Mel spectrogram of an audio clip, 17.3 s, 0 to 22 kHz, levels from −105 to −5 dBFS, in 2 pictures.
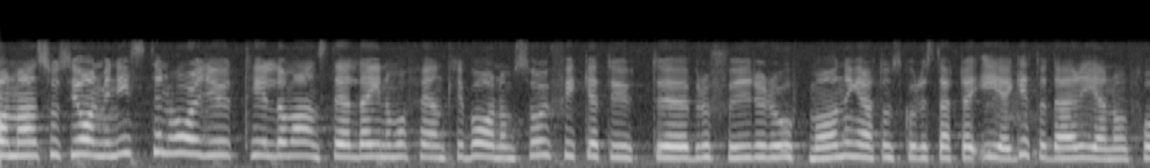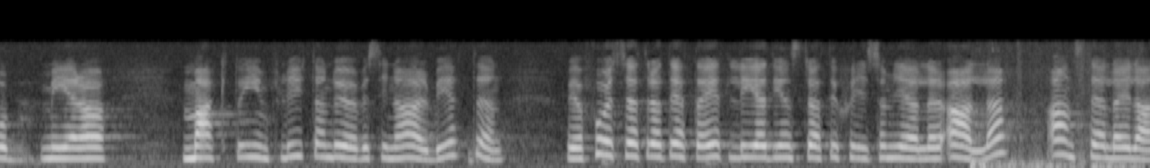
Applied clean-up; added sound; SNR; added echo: none; Wind; 11 dB; none.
